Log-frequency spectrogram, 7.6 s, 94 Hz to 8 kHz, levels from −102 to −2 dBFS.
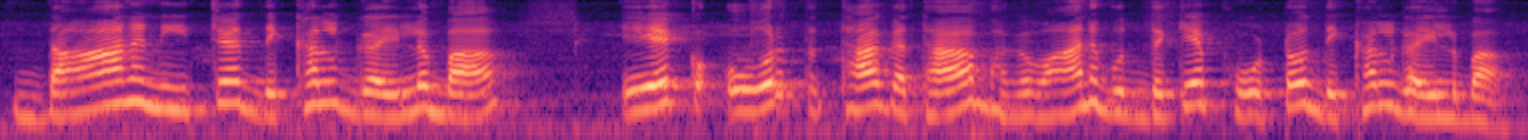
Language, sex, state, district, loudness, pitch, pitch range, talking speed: Bhojpuri, female, Bihar, Gopalganj, -23 LUFS, 235 Hz, 210-285 Hz, 125 wpm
